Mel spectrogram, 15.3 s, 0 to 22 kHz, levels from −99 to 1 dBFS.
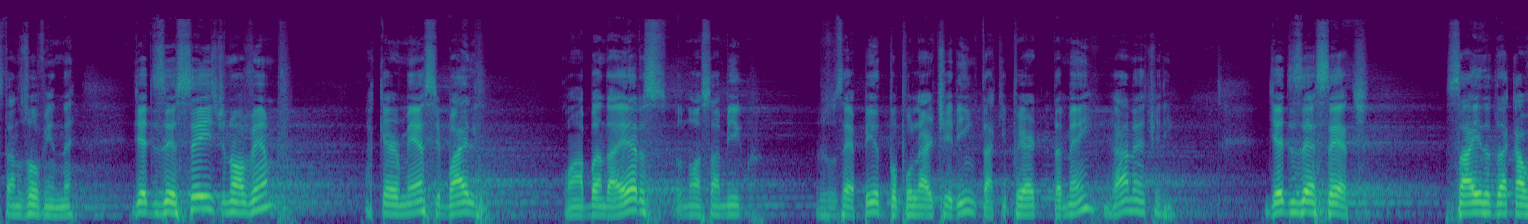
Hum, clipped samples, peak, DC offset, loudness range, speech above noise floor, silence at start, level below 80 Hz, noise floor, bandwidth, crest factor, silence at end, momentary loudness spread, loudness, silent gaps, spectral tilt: none; under 0.1%; -14 dBFS; under 0.1%; 4 LU; 32 dB; 0.05 s; -60 dBFS; -63 dBFS; 16 kHz; 18 dB; 0 s; 18 LU; -32 LUFS; none; -6 dB/octave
